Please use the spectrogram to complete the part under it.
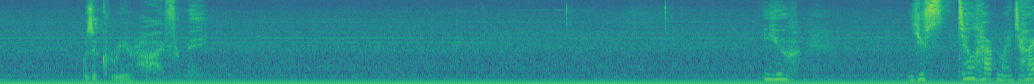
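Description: A man talks into a headset microphone.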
